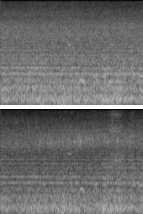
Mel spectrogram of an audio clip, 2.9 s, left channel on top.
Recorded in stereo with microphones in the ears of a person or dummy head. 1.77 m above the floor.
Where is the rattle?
I don't hear a rattle.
